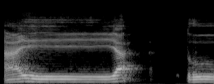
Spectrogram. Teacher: nun sukun bertemu dengan huruf ya, bacaan idgham bi gunnah masuk dengan mendengung, yaitu masuk ke huruf ya, nun sukunnya tidak dibaca. Ayya tu ditahan ya.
